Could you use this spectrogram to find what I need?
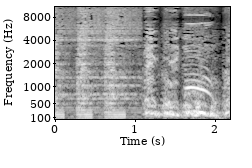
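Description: A short electronic victory jingle plays.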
